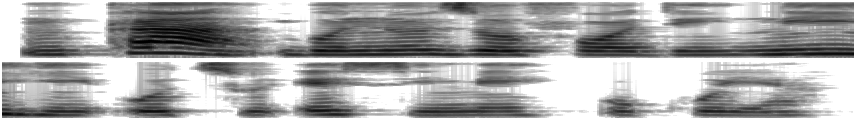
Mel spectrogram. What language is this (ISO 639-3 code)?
ibo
